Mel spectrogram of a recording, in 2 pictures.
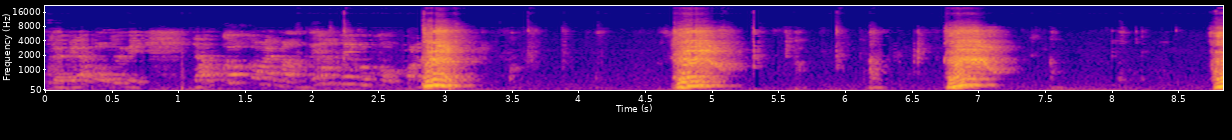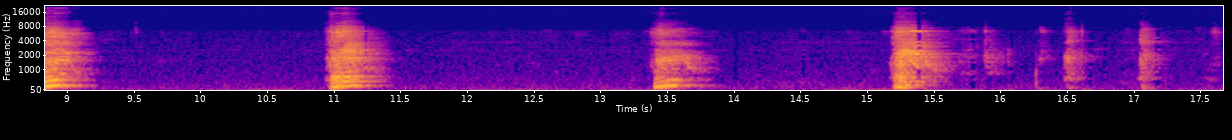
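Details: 13-year-old blind and deaf Shih Tzu with a bad cough, taken to a vet, X-rayed and treated, gives about seven short, harsh coughs, roughly one every two seconds; dog cough.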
